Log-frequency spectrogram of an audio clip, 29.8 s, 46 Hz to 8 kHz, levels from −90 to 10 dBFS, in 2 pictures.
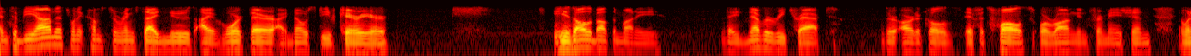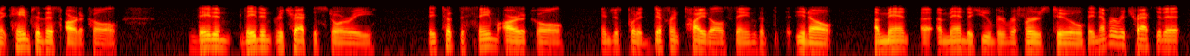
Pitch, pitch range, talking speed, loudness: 90 Hz, 80-100 Hz, 145 wpm, -32 LUFS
